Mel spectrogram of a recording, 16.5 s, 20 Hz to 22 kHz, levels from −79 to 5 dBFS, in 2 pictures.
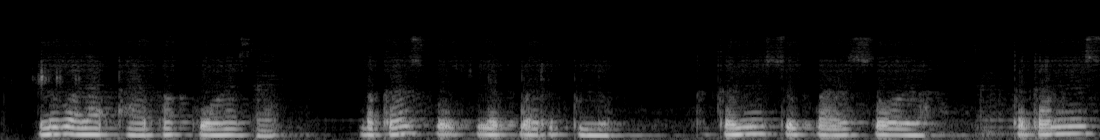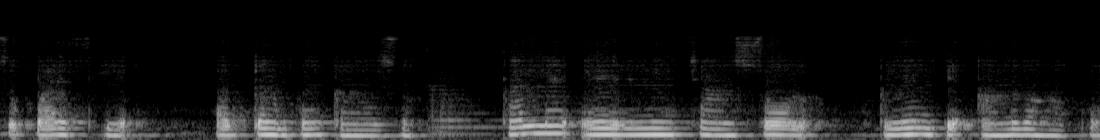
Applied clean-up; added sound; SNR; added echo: neural separator model SepFormer DNS4.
